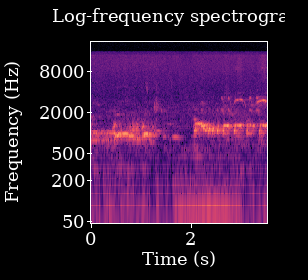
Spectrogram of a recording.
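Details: Male zebra dove calling: a rapid, rolling trill of soft coos on a steady mid pitch, breaking off and then resuming with a brighter, slightly higher run, over a low background rumble.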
